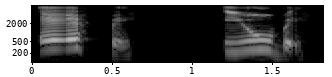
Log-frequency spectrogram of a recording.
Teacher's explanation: tal labios dentales es decir los labios con los dientes dice el labio inferior con los dientes superiores en la parte de los dientes de arriba y el labio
